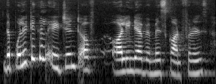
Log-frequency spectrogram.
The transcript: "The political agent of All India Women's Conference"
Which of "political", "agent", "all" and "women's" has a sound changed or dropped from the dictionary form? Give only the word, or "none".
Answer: women's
